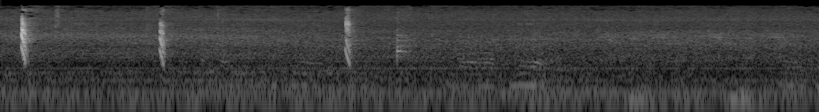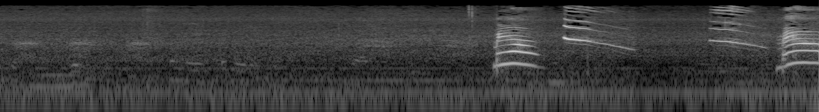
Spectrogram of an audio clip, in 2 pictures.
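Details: A talking Kashmiri (Indian) ringneck parakeet makes a few sharp clicks, then four quick speech-like utterances, shrill and bending in pitch, over a quiet room hum.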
